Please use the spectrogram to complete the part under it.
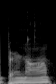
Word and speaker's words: Bernal: It would be B-U-R-N-A-L-L, Bernal. That's a play on my last name, Bernal, B-E-R-N-A-L.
